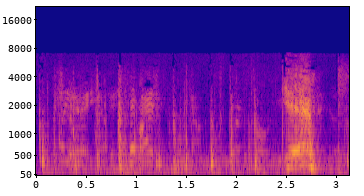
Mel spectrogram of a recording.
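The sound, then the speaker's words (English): A fist punch lands on a man with a loud, sharp thump near the end, following a stretch of scuffling, grunting and muffled voices. “Only I shouldn't have hit this guy so hard.”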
